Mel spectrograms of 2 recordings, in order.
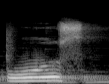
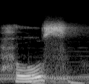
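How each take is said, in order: First: The word begins with a w sound. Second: The word begins with an h sound. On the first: The speaker calls it wrong. "Nigerians pronounce these these words like this, and that is not a correct pronunciation" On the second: The speaker calls it right. "It is who, whose, whole, and whom"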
